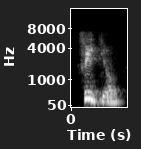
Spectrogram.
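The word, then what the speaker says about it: Pythium: Fitium.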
